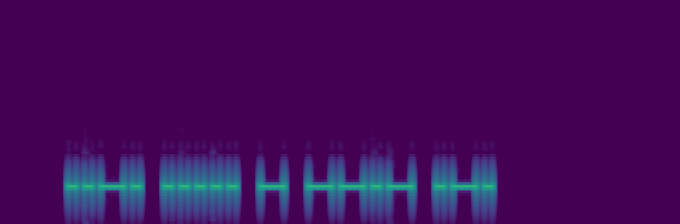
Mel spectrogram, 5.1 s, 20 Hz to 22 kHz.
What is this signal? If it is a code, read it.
Morse code, heard as a keyed tone, about 20 wpm, 700 Hz. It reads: F5TQR
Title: DXCC-100 Call Signs - 5 Characters - Repeated 3x - 20wpm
